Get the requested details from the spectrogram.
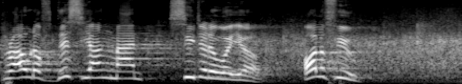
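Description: A teenage boy speaks with feeling through a microphone.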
